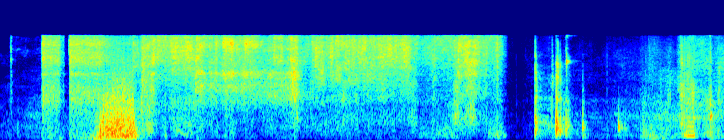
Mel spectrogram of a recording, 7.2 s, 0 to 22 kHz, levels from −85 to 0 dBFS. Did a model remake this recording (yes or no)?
yes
